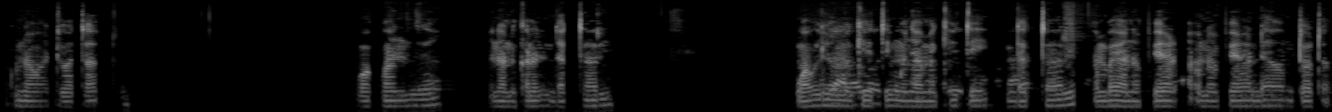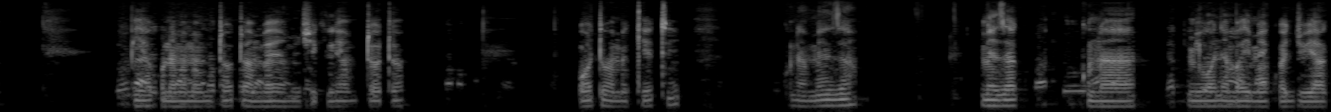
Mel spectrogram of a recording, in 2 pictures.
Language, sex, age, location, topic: Swahili, male, 18-24, Nakuru, health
